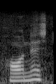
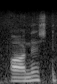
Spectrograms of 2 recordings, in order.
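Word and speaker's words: honest: है ऑनर पढ़ना है नेस्ट नहीं पढ़ना है ऑनेस्ट पढ़ना है ठीक है क्योंकि ओ से पहले एच आया है तो उसका उच्चारण नहीं करना है ठीक है उसको उसको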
